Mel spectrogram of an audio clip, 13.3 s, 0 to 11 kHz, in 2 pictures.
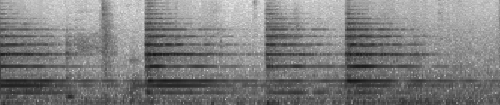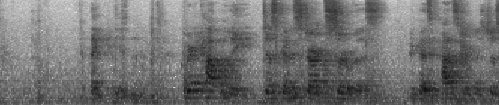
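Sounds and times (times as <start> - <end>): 
church bell ringing: 0.0 - 6.8
speech: 7.9 - 13.3.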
